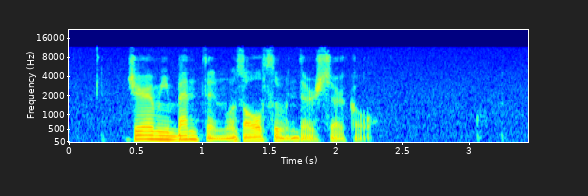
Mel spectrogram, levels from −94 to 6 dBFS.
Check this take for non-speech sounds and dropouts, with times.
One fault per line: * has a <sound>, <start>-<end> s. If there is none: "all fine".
all fine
